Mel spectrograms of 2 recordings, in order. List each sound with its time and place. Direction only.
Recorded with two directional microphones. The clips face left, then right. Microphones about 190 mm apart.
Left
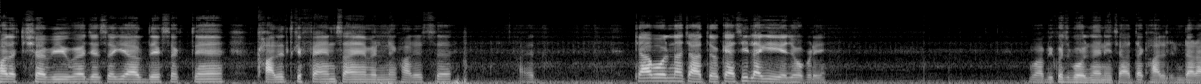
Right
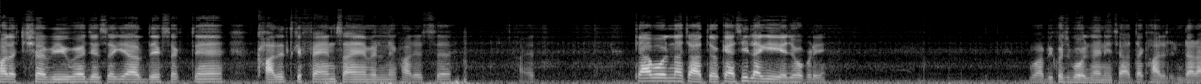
0.0 s speech: centre (ahead or behind)
3.8 s speech: 20° left (ahead or behind)
4.2 s speech: centre (ahead or behind)
6.3 s speech: 15° right (ahead or behind)
10.3 s speech: centre (ahead or behind)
